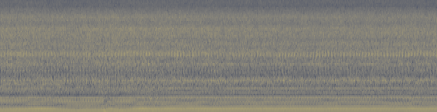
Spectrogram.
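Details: Classic Mini turbo petrol, first start, ECU on laptop with lambda sensor: steady idle with a light, uneven tapping, seemingly from the top end under the rocker cover; sounded almost like a big end; top-end knock, cause not confirmed.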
